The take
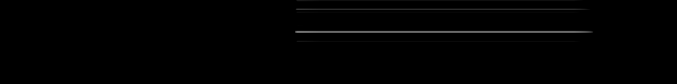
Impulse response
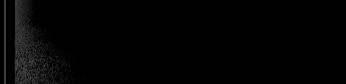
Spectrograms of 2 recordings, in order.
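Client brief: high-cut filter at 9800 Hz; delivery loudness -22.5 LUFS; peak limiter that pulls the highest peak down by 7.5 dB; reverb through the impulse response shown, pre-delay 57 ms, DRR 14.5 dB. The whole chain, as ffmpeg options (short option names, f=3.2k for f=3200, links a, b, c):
-filter_complex "[0:a]lowpass=9.8k,alimiter=level_in=9dB:limit=-24dB:level=0:latency=1,volume=-9dB,asplit=2[a][b];[1:a]atrim=start_sample=2205,adelay=57[c];[b][c]afir=irnorm=-1:irlink=0,volume=-17.5dB[d];[a][d]amix=inputs=2:normalize=0,volume=12dB"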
